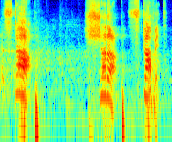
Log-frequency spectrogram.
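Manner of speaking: high, loud laughing shout; panicked shout. Retold or imitated. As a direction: yell him to stop. Dad begs son to stop.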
